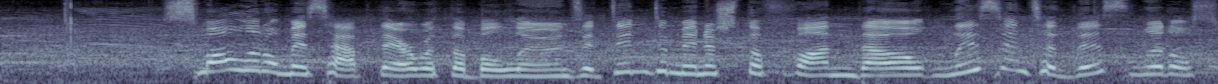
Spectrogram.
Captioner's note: cheering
